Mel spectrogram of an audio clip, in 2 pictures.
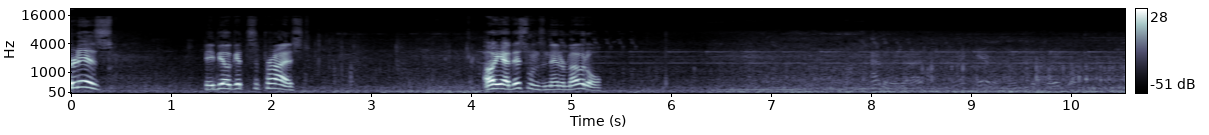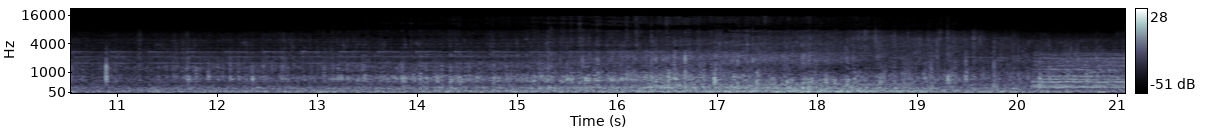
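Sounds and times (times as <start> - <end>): diesel locomotives rumbling: 0.0 - 21.0
locomotive air horn chord: 20.2 - 21.0.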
